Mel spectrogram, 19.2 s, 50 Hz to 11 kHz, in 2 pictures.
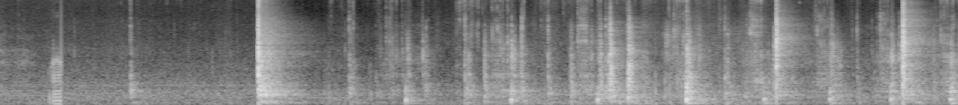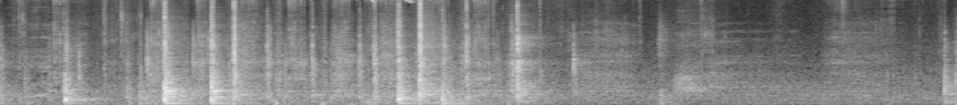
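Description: Wrenches work on the front upper control arm bolts of a 2004-2015 Nissan Titan, with an irregular run of close metallic ratcheting clicks, clanks and taps that grow busier midway, alone without talk.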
